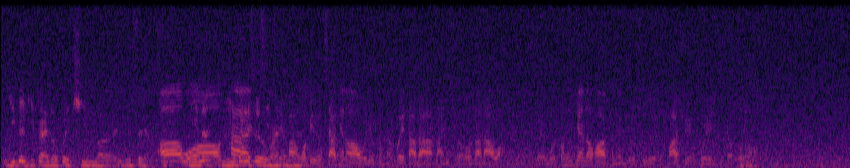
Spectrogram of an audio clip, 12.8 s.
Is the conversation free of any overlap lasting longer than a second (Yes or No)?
No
